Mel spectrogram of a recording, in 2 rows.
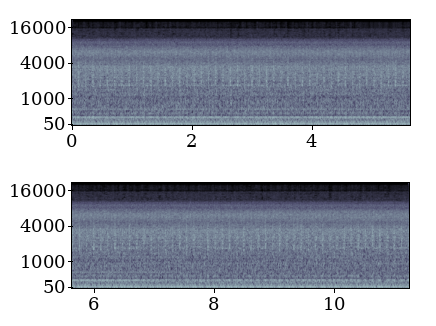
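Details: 2001 BMW E38 740i V8 idling after new timing chain, guides, tensioner and VANOS profile gaskets: smooth even idle with light quick tick at steady revs; no codes; owner suspects VANOS unit, cause unconfirmed.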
